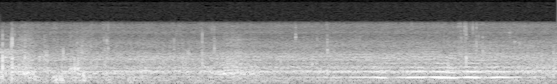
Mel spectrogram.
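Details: Honey bee swarm, the second one caught, being moved from a small temporary box into a bigger hive; a steady low drone with a clear overtone holds throughout and swells slightly near the end, with faint bird chirps in the background.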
